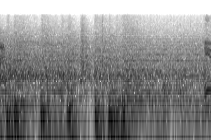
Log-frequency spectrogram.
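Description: A stadium crowd at a college football game roars steadily in the background, a broad, sustained wash of cheering with no clear peaks, while a commentator talks over it.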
